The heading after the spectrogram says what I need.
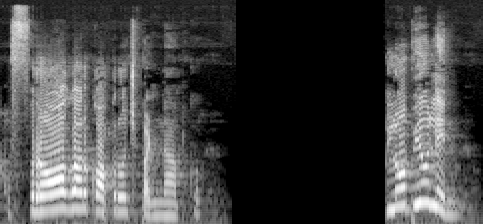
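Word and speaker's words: globulin: ग्लोब्यूलिन, ग्लोबुलिन नहीं है, ग्लोब्यूलिन, GLO, ग्लोब्यूलिन।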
